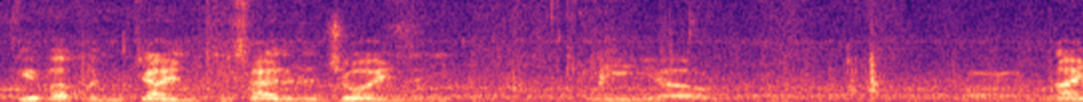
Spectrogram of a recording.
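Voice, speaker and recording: Loud background noise sits behind a man speaking with ordinary pitch variation. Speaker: interviewee. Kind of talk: interview answer. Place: home room. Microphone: camera far.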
